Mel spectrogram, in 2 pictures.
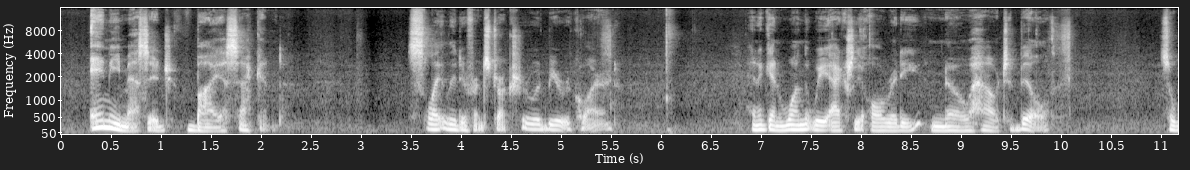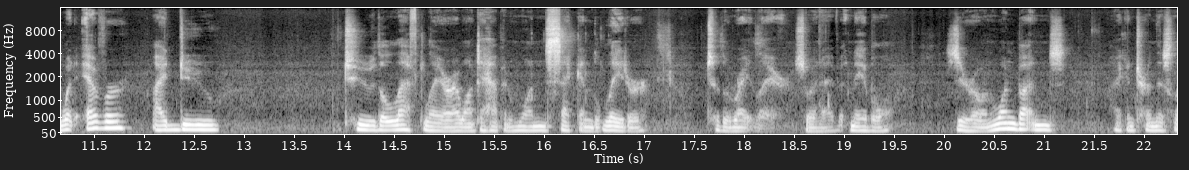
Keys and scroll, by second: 6.0 BackSpace, 7.9 BackSpace, 18.7 1.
